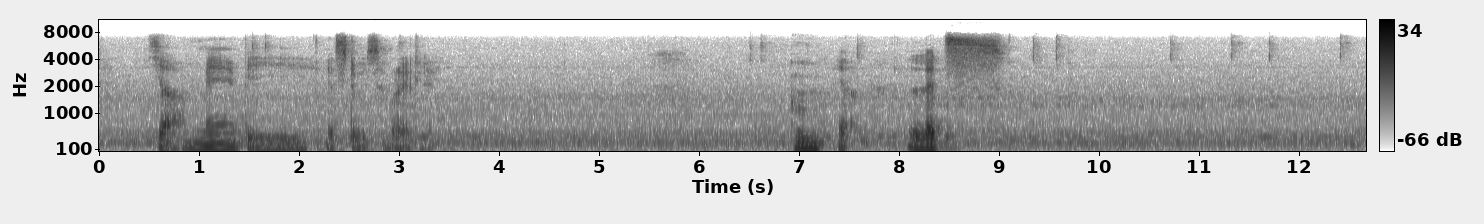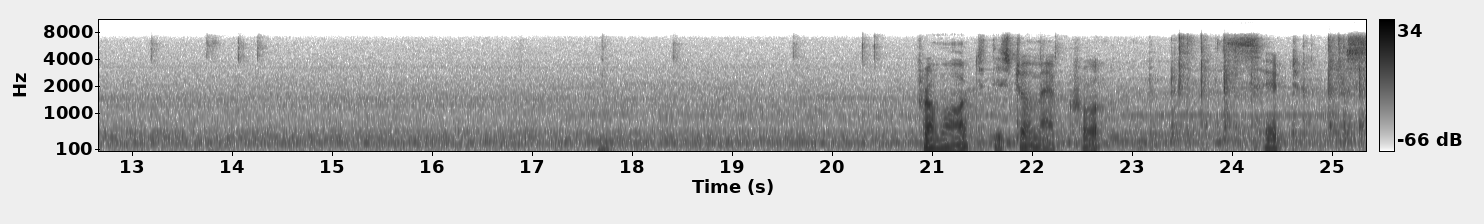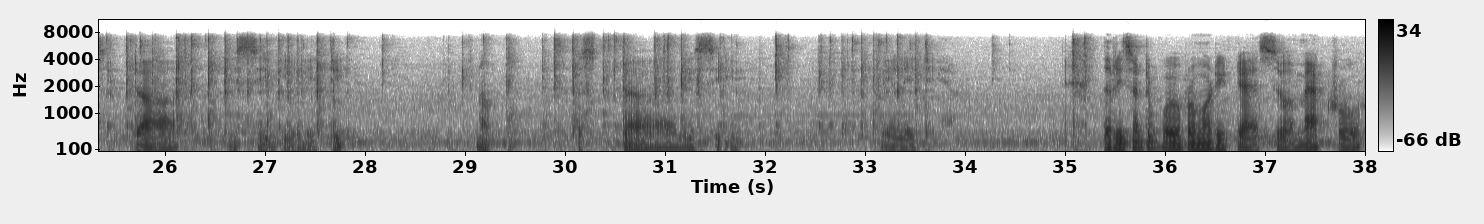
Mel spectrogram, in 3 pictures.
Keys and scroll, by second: 29.2 ctrl+a.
